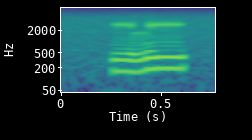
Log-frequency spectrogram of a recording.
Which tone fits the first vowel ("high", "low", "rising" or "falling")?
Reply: low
